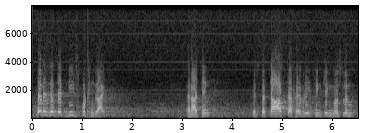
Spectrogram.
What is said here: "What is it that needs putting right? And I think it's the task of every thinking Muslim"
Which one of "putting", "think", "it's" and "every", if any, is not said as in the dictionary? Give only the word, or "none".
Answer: think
